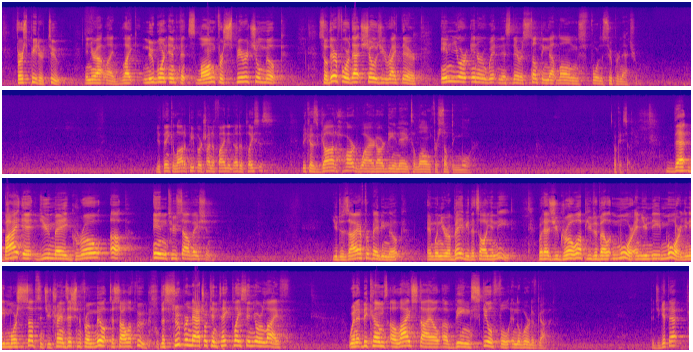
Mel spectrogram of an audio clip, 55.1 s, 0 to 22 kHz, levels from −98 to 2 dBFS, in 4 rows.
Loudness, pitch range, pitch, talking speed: -16 LUFS, 140-195 Hz, 165 Hz, 140 wpm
